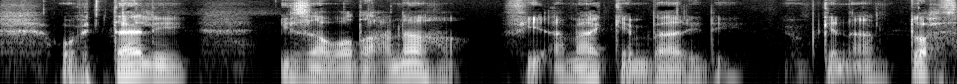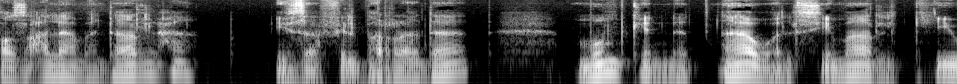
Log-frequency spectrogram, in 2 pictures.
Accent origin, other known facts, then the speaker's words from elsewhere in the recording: Tartus, Tartus Governorate, Syria; وحاليا عندنا في طرطوس مشتل خاص بإنتاج الغراس.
